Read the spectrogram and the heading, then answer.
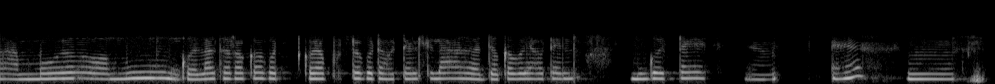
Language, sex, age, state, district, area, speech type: Odia, female, 18-30, Odisha, Rayagada, rural, conversation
